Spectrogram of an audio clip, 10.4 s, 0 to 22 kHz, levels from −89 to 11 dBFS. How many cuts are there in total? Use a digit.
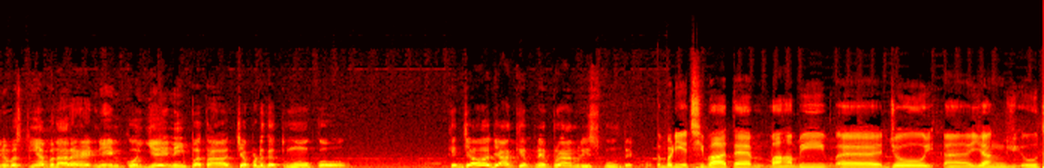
1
